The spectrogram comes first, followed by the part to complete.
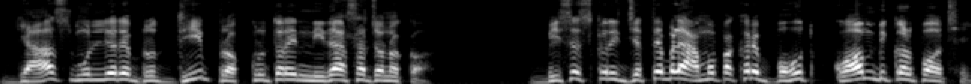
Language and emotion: Odia, angry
